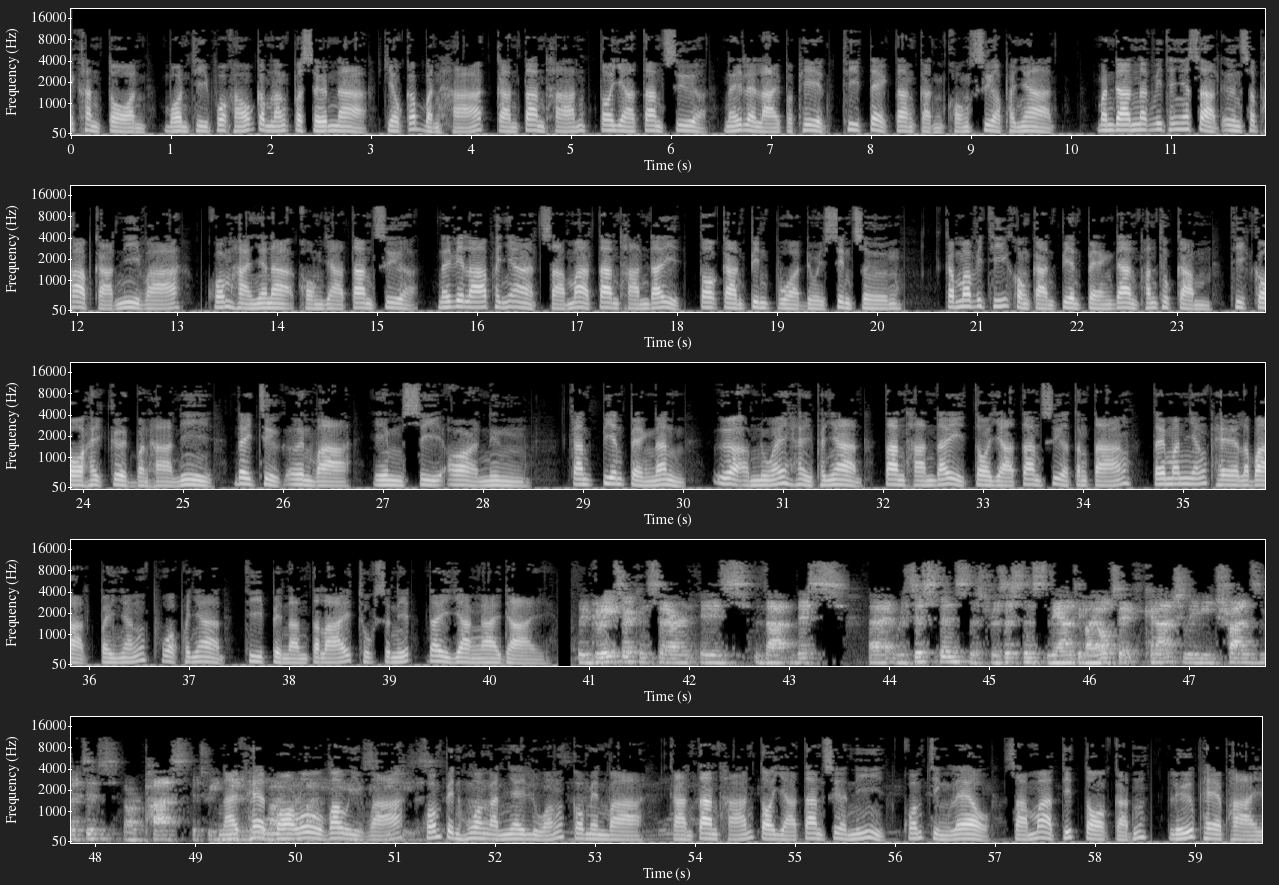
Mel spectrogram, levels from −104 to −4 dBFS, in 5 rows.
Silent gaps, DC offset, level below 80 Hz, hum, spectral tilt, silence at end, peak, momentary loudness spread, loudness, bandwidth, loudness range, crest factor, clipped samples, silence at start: 40.69-40.81 s; under 0.1%; -60 dBFS; none; -6 dB/octave; 0 s; -6 dBFS; 7 LU; -26 LUFS; 11.5 kHz; 2 LU; 18 dB; under 0.1%; 0 s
